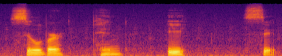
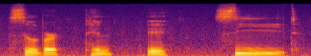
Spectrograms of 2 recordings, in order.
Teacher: Por ejemplo, pronuncio silver pen e sit. Si yo digo silver pen e seat, ya no estoy estableciendo la conexión porque la I fue prolongada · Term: La I corta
